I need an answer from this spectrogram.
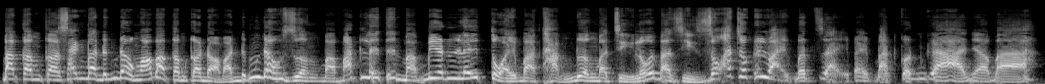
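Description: Man putting on a shrill cursing village wife. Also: sing-song, moderate pace, hardly any pauses, fairly bright tone, slightly rough, exaggerated voice. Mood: furious cursing. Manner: rhythmic ranting curses. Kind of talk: audiobook story reading.

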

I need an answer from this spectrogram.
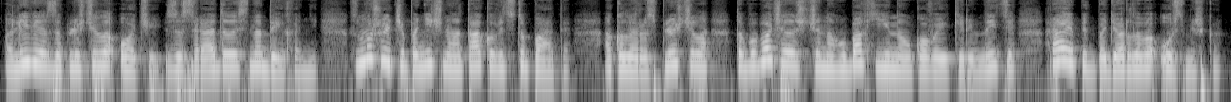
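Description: A woman reading an audiobook in measured, scripted storytelling narration. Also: on the high side, dark tone.

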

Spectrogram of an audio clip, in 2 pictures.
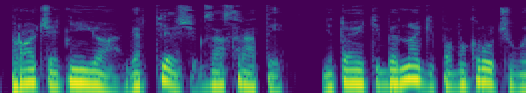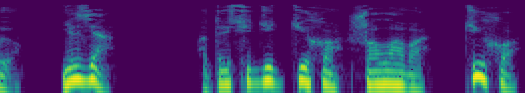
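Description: Man doing a furious barking tracker, raised, husky. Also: medium pitch, brisk, dark tone, no room sound, lightly acted. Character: angry sputtering male tracker.

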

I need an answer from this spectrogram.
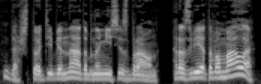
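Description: A man's voice: on the high side, expressive, normal speed, no room sound, studio quality, voice pushed up, natural voice. A man doing a whining, desperate young lad. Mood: evasive. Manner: whining, pleading. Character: nervous young male knife-grinder, desperate and pleading.

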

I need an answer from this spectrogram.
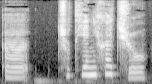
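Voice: mid-range voice, animated, a little slow, slightly rough, no echo. A reader voicing a confused young woman who protests and groans, close to the reader's own voice. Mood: indignant. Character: bewildered, indignant young woman.

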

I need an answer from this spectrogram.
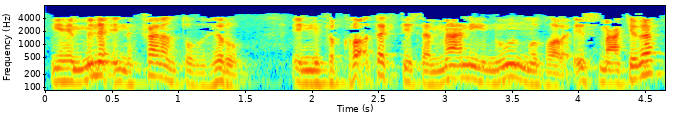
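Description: A man with an Egyptian accent teaching Quran recitation, explaining each rule step by step and slowly chanting example verses. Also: medium pitch, expressive, breathy edge. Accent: Egyptian Arabic. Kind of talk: recitation lesson. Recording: dull lo-fi sound.

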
